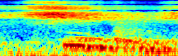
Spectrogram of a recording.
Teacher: Jim sentuh langit kan >> tapi syin dengan ya memang keluar angin sebab dia tidak sentuh di langit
